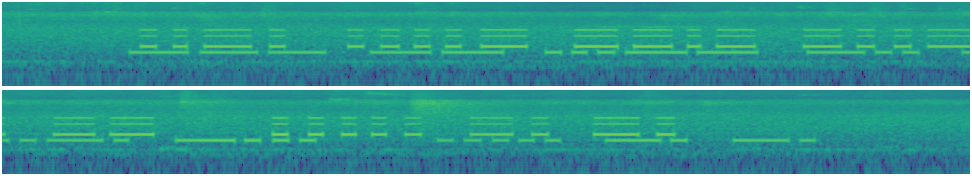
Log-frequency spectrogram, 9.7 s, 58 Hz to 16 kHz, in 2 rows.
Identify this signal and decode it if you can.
Morse code, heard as two keyed tones, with the noise of a subway station. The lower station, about 18 wpm, 560 Hz: OM3DFB 5NN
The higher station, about 15 wpm, 820 Hz: F4QXM 5NN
